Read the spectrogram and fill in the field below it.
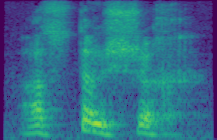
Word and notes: astanshyx: Xyzyl

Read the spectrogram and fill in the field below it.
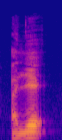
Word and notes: afe: Apatani

